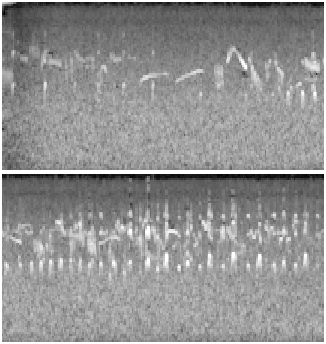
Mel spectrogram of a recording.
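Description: Small birds chirping and whistling over a steady background hiss: a few short whistled slurs in the first seconds, then from about four seconds quick chirps repeating about three times a second.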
